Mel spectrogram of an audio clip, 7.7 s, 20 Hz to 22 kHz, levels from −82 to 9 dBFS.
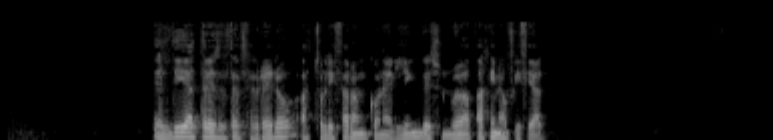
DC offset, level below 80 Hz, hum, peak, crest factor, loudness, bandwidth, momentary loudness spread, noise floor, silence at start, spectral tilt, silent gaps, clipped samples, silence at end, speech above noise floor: under 0.1%; -60 dBFS; none; -14 dBFS; 20 dB; -33 LUFS; 11.5 kHz; 9 LU; -84 dBFS; 1.55 s; -6.5 dB/octave; none; under 0.1%; 2.3 s; 52 dB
